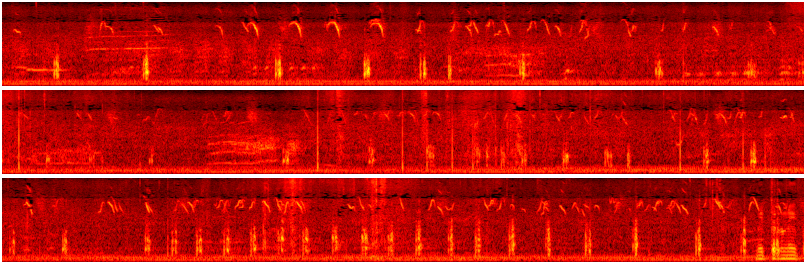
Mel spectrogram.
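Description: Hens cluck at a poultry farm while their chicks keep up dense, high, rapid peeping throughout, close and steady, with a low hum beneath.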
